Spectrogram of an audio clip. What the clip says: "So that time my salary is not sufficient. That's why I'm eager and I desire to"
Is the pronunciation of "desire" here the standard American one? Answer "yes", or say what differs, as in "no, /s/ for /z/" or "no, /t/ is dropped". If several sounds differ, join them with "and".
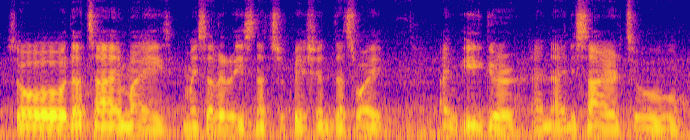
no, /s/ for /z/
